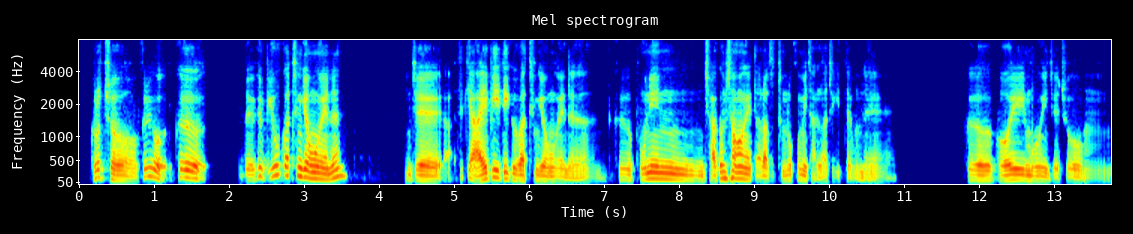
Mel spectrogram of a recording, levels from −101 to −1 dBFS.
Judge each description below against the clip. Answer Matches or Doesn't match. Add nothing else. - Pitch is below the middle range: Matches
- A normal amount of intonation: Doesn't match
